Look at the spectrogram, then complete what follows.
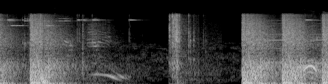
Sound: none

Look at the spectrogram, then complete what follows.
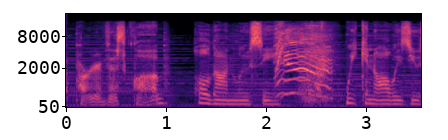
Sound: screaming

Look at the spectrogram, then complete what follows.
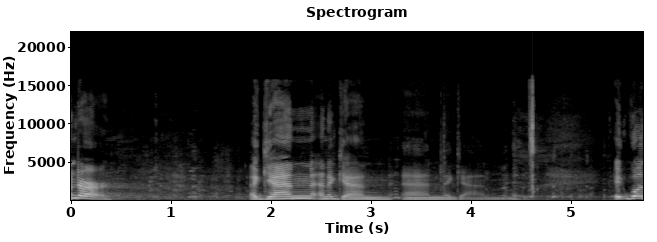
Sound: laughter

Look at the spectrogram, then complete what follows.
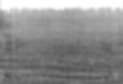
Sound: race car zooms

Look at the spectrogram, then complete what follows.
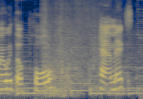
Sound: water splash

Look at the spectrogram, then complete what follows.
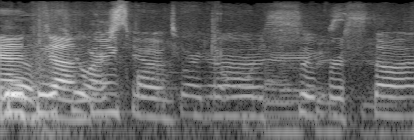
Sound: all chattering

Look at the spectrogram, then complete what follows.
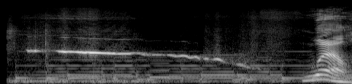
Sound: descending whistle

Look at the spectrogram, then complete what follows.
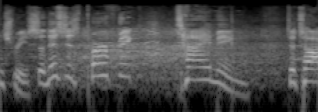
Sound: congregants laughing

